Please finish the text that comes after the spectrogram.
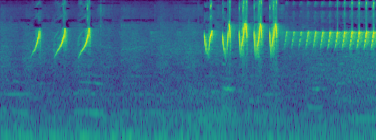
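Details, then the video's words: Wild Plain prinia (ciblek sawah) song, loud and clear in ngebren style: three rising whistled upslurs, a pause, then louder upslurred notes leading into a quick, fading trill of high chips. "Suara Ciblek Sawah Ngebren Asli Alam – Jernih & Keras Bikin Burung Lain Ikut Bunyi"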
